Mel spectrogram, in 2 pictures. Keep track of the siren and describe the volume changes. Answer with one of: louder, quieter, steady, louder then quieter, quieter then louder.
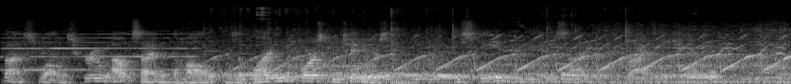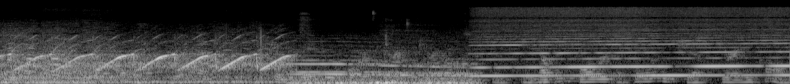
louder.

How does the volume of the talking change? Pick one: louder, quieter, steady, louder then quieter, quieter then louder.
quieter.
